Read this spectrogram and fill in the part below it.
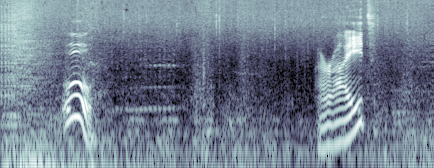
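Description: A dragon lets out a rising and falling shriek.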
